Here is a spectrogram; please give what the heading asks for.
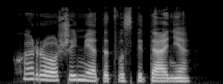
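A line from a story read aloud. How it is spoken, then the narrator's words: Mocking, quite human. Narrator (Russian): сказал он насмешливо и совсем по-человечески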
